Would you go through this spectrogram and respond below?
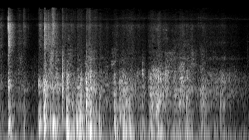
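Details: Female Alaskan Malamute Liza battles her old fish toy indoors while shedding; uneven panting and low whimpering sounds with thumps and rustling from the play.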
